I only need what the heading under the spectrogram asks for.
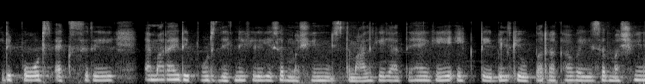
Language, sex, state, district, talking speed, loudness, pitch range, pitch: Hindi, female, Bihar, Katihar, 215 wpm, -18 LUFS, 185-195 Hz, 190 Hz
